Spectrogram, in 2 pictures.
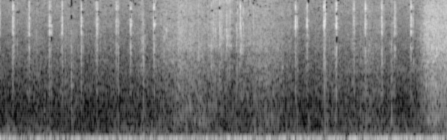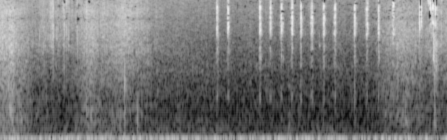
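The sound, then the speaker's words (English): Scissors trim long eyebrow hairs during brow grooming: faint, crisp clicking snips come in quick bursts, separated by quieter stretches. “let me comb upwards. Upwards like that. And just cut up here a little bit. You have long hairs up here as well.”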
